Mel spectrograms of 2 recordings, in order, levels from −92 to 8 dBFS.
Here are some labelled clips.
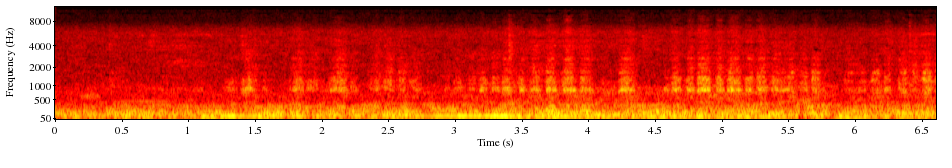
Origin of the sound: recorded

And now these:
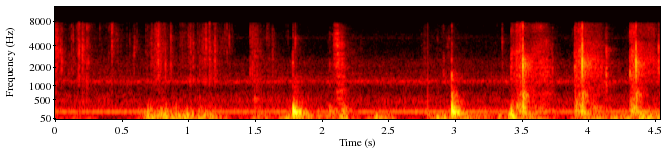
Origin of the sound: recorded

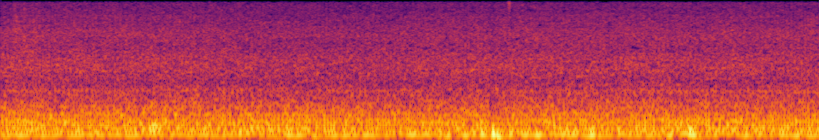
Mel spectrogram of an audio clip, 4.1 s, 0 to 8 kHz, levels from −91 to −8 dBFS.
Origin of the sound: remade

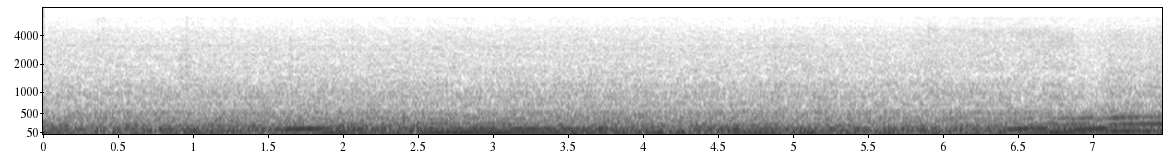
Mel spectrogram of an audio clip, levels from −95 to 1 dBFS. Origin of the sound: recorded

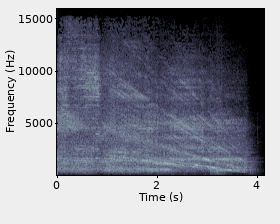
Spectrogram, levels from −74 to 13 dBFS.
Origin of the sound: recorded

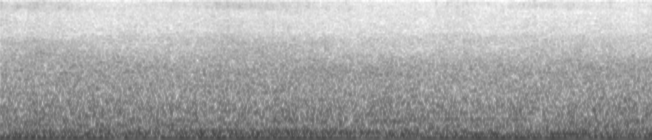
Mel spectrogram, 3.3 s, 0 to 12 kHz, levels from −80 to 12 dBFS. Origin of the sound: recorded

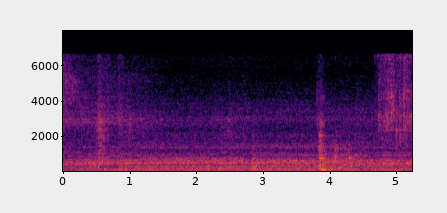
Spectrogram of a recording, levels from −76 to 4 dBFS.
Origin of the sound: recorded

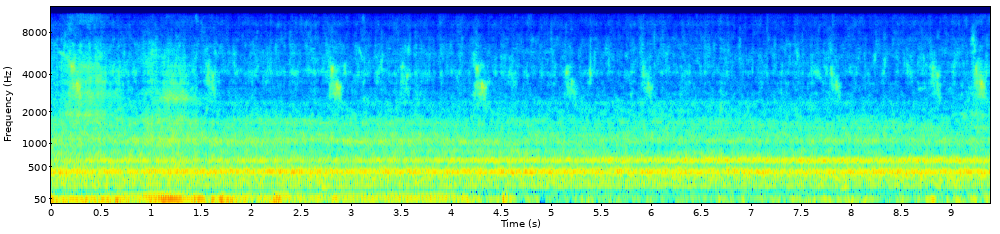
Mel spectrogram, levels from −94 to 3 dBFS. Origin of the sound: remade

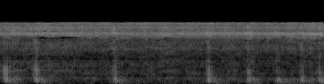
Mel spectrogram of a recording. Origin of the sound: remade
